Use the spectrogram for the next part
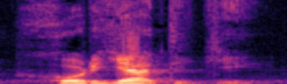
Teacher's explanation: But in Greece when you start talking quite fast, it sounds 'horyiatiki' not 'hor - i - a - tiki'.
